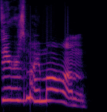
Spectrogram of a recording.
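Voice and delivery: put-on excited child's voice, high and eager.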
